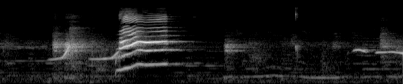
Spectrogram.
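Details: A pet talking parrot ('mitthu', 'mummy') gives a rising whistle that flows into a long, bright harmonic note. Softer whistled fragments trail after it indoors.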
